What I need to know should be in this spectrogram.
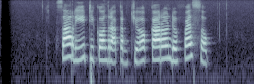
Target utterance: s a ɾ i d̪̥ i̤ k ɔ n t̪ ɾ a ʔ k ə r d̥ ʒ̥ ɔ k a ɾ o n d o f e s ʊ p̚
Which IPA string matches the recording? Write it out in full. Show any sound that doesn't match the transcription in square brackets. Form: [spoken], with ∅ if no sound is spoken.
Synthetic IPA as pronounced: s a ɾ i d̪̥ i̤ k ɔ n t̪ ɾ a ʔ k ə r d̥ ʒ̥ ɔ k a ɾ o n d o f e s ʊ p̚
